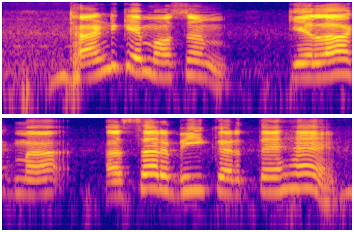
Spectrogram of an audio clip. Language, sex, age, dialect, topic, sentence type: Maithili, male, 18-24, Angika, agriculture, question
